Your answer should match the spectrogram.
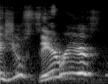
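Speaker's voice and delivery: very high-pitched incredulous question; acted disbelief. Retelling a friend's reply to an accusation, incredulous. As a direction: act out her shock with the voice shooting up.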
